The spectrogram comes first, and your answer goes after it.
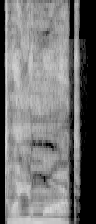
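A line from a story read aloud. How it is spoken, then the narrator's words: Hoarse groan. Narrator (Russian): сипло простонал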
